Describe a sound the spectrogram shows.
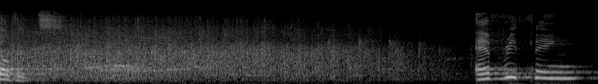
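An elderly woman speaks with animation through a microphone.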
